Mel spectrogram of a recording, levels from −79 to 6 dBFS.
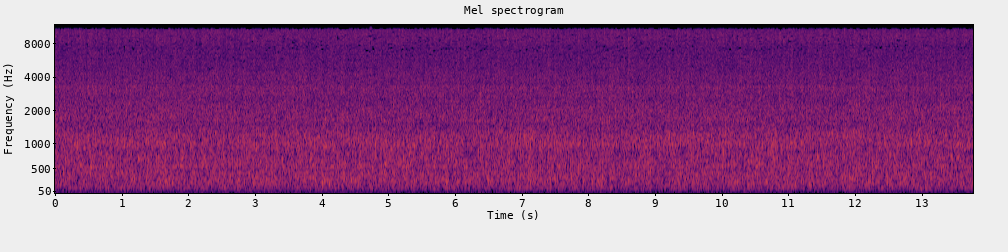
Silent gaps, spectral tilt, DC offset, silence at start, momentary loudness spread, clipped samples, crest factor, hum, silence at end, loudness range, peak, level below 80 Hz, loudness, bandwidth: none; -1.5 dB/octave; under 0.1%; 0 s; 0 LU; under 0.1%; 14 dB; none; 0 s; 0 LU; -16 dBFS; -62 dBFS; -30 LUFS; 12 kHz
